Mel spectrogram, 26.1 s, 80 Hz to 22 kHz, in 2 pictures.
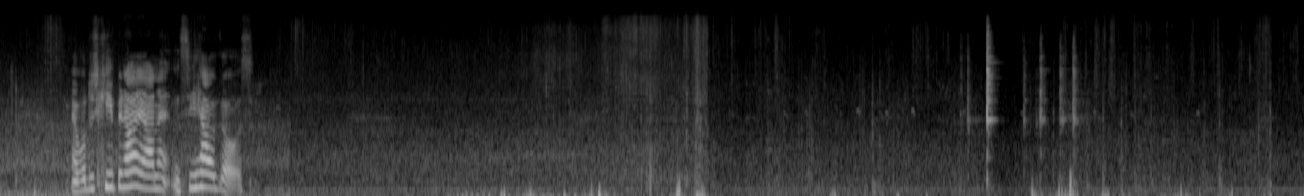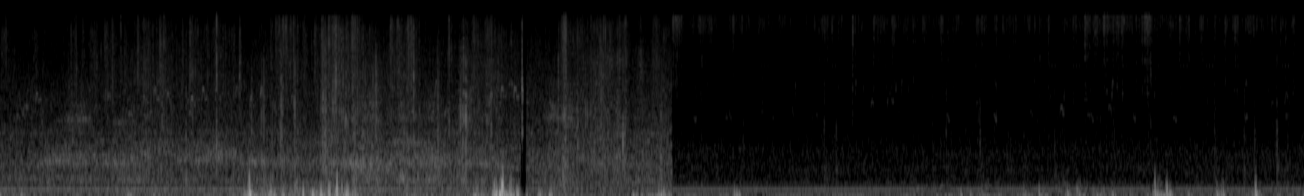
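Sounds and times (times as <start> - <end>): faint steady hum: 0.0 - 25.7.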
